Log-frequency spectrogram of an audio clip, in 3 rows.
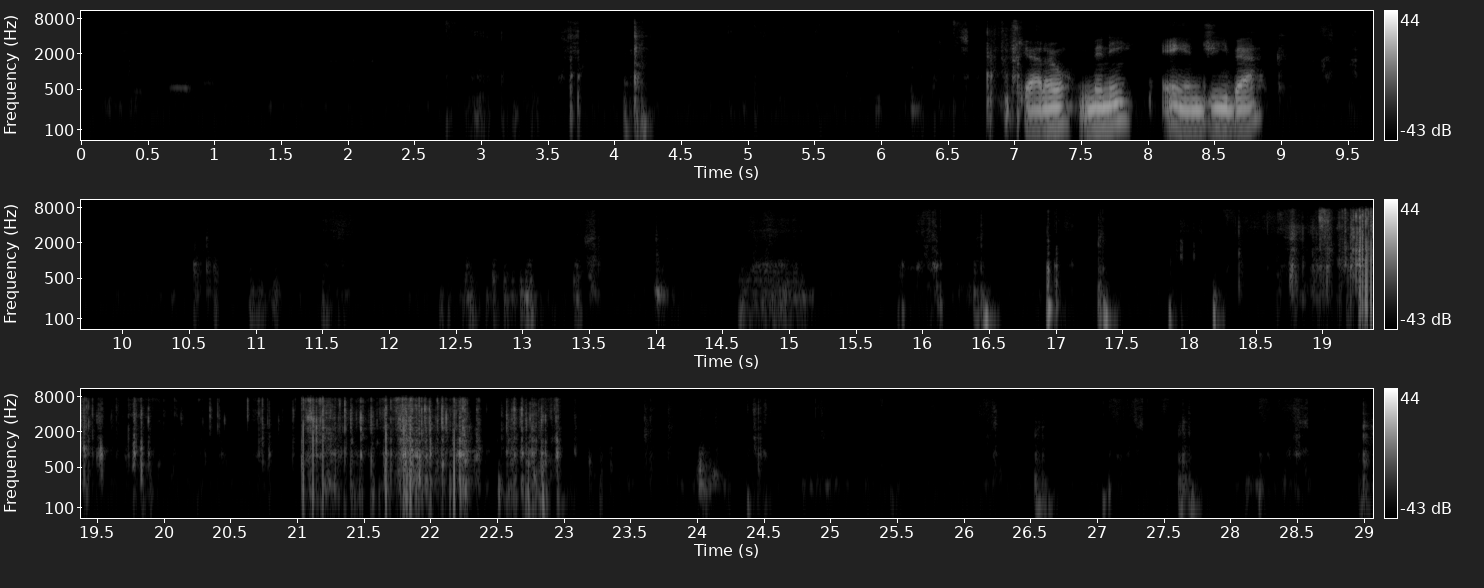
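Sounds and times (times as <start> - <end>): packaging crinkling and rustling: 17.9 - 24.6.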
